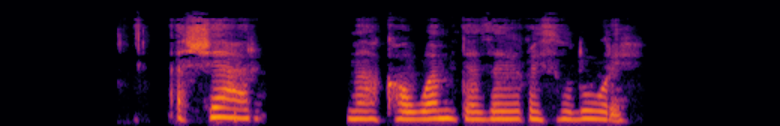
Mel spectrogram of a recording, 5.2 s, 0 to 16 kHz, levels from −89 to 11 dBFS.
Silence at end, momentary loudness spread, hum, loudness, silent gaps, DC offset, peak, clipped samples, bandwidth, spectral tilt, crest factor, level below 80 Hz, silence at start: 1 s; 12 LU; none; -19 LUFS; 1.01-1.11 s, 1.81-2.30 s; under 0.1%; -2 dBFS; under 0.1%; 9.6 kHz; -3.5 dB/octave; 18 dB; -72 dBFS; 0.9 s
